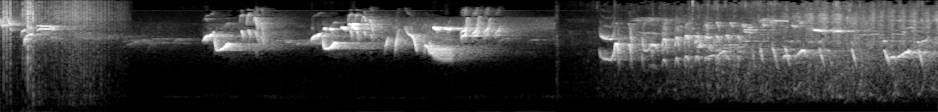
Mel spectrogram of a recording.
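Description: Kingfisher giving shrill, high-pitched chirps in short bursts, then a fast, dense run of sharp piping notes, with brief silent breaks between.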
